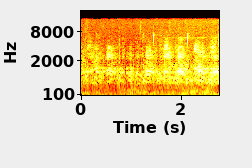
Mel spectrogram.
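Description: A flock of greylag geese honks repeatedly in the marshes, nasal calls overlapping at a moderate distance over a steady background rumble.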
